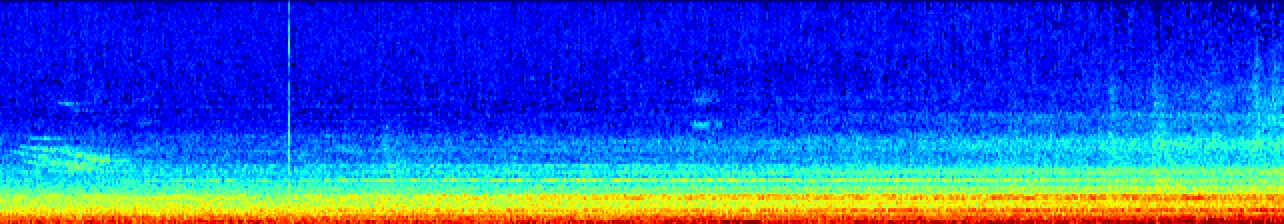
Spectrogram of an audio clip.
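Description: A train approaches with a steadily growing engine rumble, echoing under a large roof.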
